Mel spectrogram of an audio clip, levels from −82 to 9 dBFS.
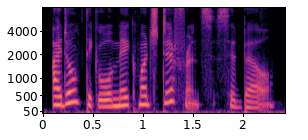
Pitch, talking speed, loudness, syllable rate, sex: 225 Hz, 250 wpm, -18 LUFS, 6.1 syllables/s, female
